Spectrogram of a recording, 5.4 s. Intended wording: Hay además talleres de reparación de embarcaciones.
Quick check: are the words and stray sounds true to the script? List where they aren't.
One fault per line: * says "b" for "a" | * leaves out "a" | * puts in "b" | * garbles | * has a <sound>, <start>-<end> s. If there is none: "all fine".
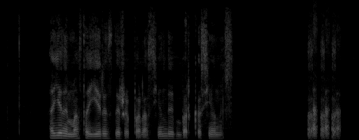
* has a laugh, 4.6-5.1 s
